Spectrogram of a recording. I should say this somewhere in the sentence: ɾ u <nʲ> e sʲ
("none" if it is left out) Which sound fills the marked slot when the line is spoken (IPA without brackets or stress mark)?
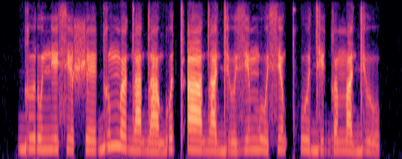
nʲ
